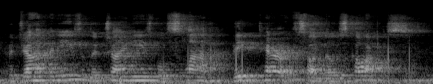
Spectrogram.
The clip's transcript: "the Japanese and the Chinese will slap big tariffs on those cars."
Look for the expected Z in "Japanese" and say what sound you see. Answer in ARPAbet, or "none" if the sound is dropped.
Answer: Z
